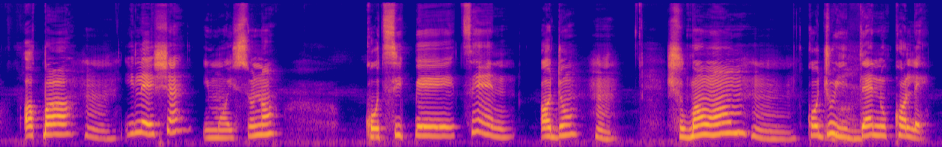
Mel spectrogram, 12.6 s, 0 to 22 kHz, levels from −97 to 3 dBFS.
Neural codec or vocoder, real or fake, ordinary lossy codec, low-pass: vocoder, 48 kHz, 128 mel bands, Vocos; fake; none; none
